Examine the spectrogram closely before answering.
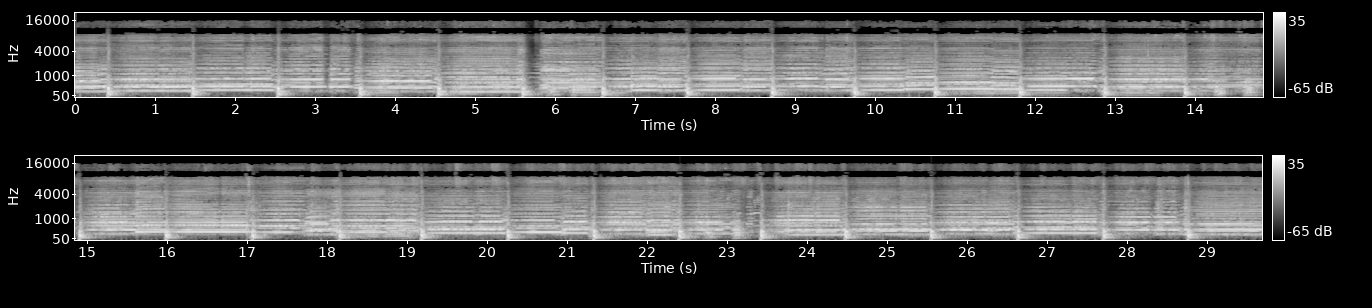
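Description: Small brass band playing a lively folk tune, trumpets and saxophone carrying the melody over a steady bass-drum beat.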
